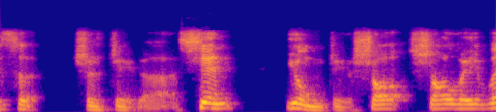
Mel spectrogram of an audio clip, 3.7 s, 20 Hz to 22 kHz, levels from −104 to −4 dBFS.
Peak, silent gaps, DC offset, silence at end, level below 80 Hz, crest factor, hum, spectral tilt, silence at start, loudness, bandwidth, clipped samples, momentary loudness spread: -6 dBFS; none; under 0.1%; 0 s; -72 dBFS; 20 dB; none; -4 dB/octave; 0 s; -25 LUFS; 7.8 kHz; under 0.1%; 14 LU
